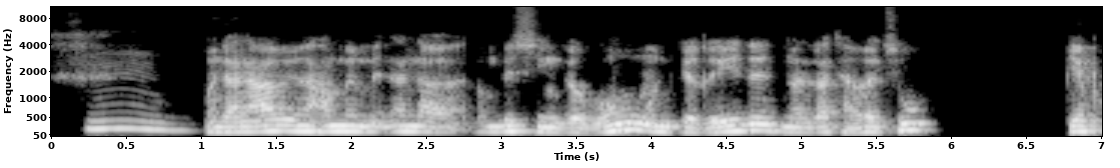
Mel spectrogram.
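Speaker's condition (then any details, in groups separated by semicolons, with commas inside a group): Spastic tetraparesis, spastic quadriplegia; cord around neck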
